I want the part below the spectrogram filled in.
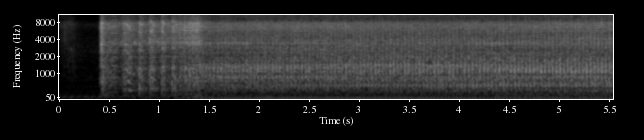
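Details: Chevrolet Captiva FL diesel, cold engine start: cranks about a second with uneven chugs, then catches into rough, clattery idle; hard cold start, blamed on injector and turbo faults, fixed with cleaning, injector rings and check valves, turbo hose.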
